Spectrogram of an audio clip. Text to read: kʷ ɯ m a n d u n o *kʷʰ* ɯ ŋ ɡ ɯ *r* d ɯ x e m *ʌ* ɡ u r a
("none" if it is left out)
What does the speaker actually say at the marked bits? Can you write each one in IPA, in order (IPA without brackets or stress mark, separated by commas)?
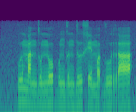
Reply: ɡʷ, n, ʌ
